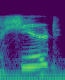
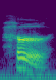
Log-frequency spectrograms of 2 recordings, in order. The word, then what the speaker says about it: heard: Instead of heard with an he sound, it's heard. Heard.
